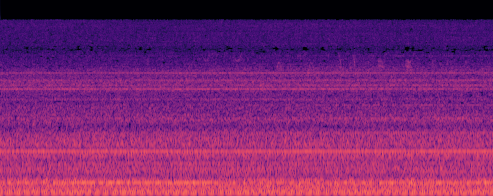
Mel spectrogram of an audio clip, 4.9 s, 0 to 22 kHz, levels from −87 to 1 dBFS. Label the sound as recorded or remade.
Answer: recorded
